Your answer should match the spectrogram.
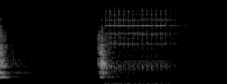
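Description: Quiz countdown-timer sound effect: a last clock tick, then about a second in a short ringing alarm bell of just under a second that signals time is up.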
